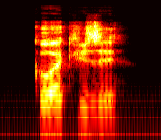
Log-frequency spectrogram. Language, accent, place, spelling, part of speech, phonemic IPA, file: French, France, Lyon, coaccusé, noun, /kɔ.a.ky.ze/, LL-Q150 (fra)-coaccusé.wav
- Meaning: co-defendant (co-accused person)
